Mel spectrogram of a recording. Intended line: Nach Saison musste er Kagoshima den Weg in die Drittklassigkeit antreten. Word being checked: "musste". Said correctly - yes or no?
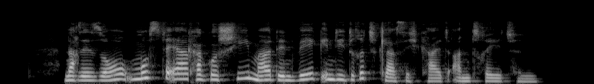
yes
